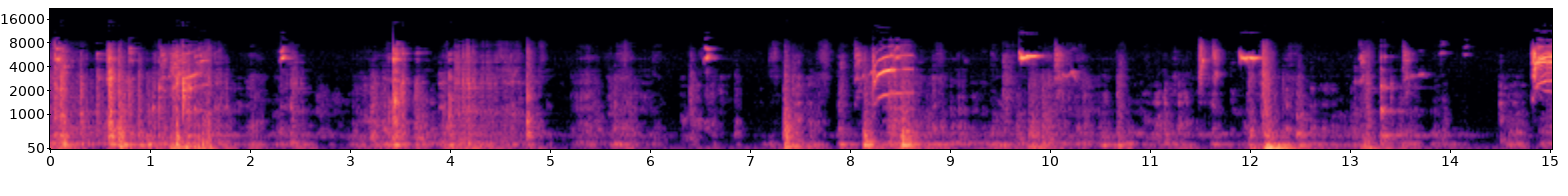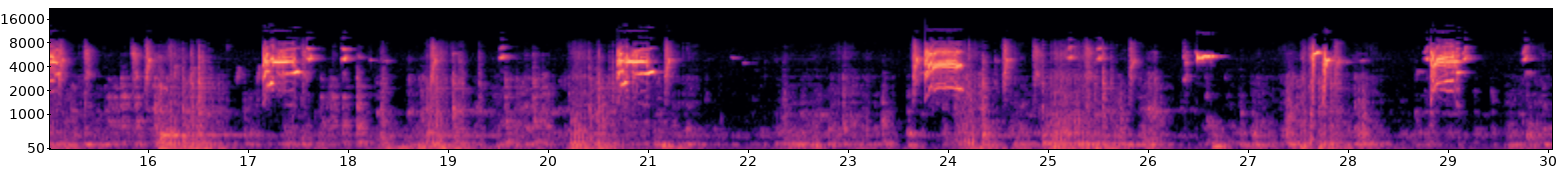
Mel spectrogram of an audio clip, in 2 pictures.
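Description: Red siskin calling in breeding condition: short high chirps and twittering phrases with quick pitch sweeps, scattered irregularly, mixed with soft knocks and flutters as the bird moves about the cage.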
